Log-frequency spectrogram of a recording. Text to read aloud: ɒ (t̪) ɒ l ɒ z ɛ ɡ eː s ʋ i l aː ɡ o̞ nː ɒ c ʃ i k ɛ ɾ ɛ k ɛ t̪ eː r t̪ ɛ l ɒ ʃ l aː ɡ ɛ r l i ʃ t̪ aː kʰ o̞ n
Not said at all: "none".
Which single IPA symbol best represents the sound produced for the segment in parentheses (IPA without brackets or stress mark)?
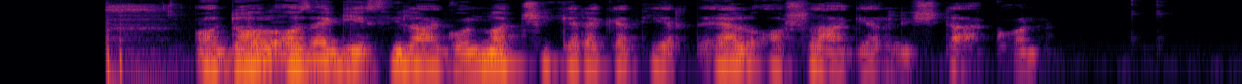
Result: d̪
